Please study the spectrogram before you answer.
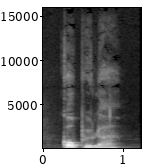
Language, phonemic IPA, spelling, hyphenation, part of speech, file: Dutch, /ˈkoː.py.laː/, copula, co‧pu‧la, noun, Nl-copula.ogg
- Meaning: 1. copula 2. a connective segment or piece of tissue, usually of cartilage, chiefly in fish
